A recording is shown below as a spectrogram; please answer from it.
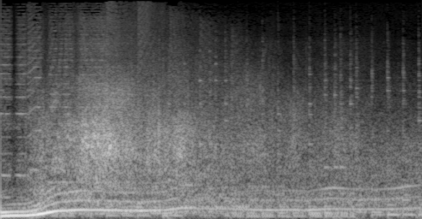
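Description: Mercedes-Benz CLS engine revving up sharply over the first second, then held at steady high revs as the car slides on snow, with a hiss from the tyres a second or two in. Music plays along.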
